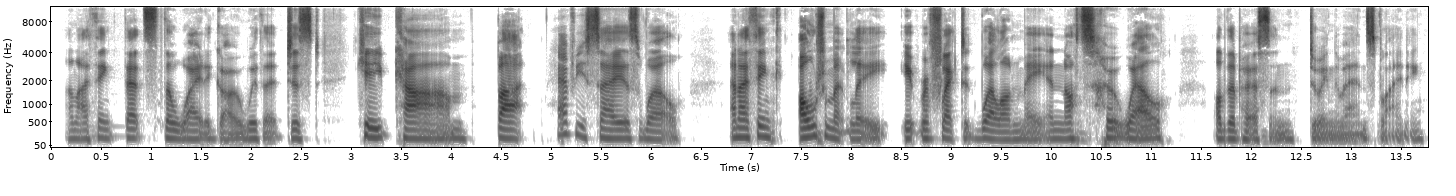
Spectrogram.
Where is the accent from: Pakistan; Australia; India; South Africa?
Australia; Melbourne, Victoria; I'm from Melbourne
